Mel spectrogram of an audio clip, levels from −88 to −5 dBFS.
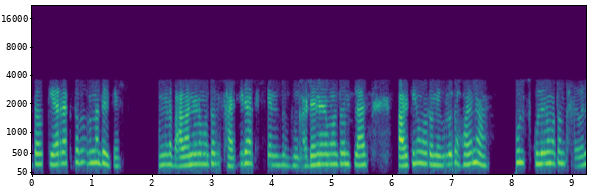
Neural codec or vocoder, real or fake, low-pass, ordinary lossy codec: none; real; 3.6 kHz; none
